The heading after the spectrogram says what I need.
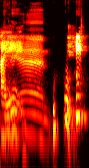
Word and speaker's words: Cyan: Wait, how do you say her name again? Cayenne. Is it Cayenne? No, it's like cars. So that's like, oh, see what? Oh, that's Cayenne. That's a good way to put it. Boujee herself, 24k subscribers.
